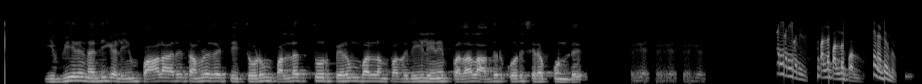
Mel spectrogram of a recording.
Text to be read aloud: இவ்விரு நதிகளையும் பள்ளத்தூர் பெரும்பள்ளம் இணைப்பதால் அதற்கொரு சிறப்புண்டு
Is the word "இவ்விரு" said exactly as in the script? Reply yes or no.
yes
